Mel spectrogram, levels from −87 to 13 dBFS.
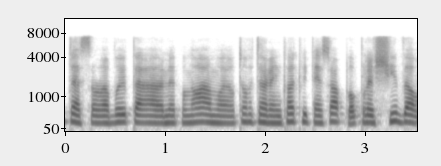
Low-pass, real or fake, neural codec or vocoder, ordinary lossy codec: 7.2 kHz; fake; codec, 16 kHz, 0.5 kbps, FreqCodec, larger model; AAC, 48 kbps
